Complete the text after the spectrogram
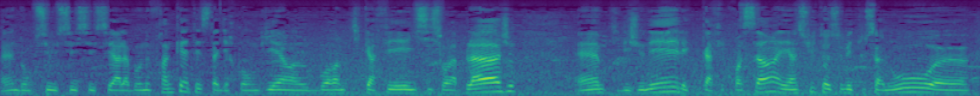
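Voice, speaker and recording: This is a man's voice at a medium pitch. Background noise is noticeable throughout. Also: ordinary pitch variation, moderate pace. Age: 40s. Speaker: teacher and lifeguard, writer. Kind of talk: interview. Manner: hesitant, many fillers.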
